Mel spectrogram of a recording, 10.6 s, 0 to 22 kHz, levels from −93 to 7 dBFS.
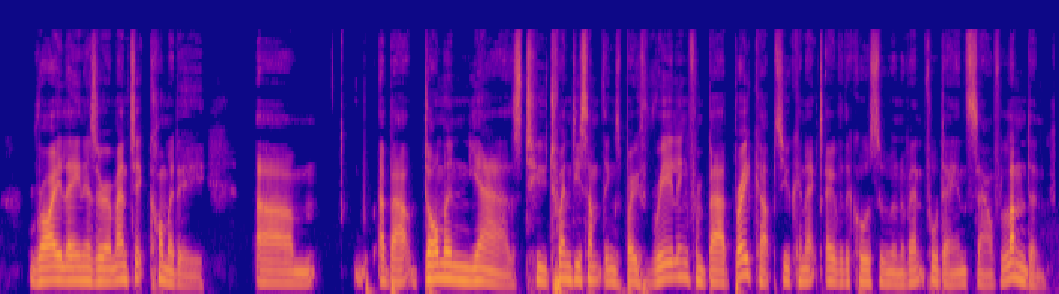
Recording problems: none

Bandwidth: 14.5 kHz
